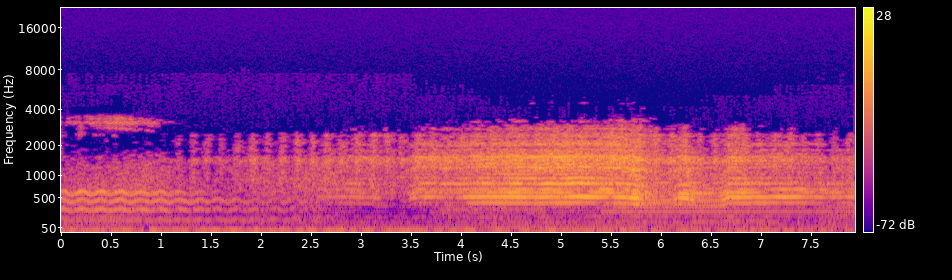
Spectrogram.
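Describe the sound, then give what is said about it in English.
A train whistle sounds in long, sustained chord-like blasts, wavering at first and then swelling louder toward the middle before easing off, over a low rumble of rolling rail cars. “And I hate to hear that lonesome whistle blow.”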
